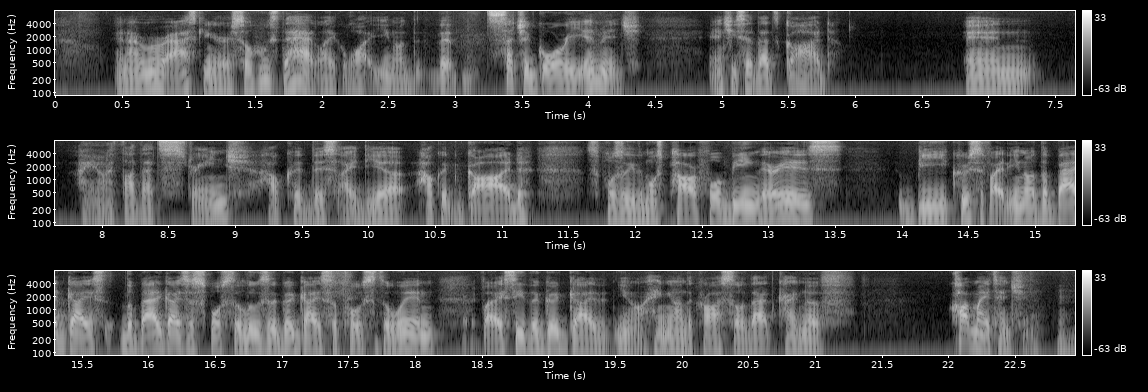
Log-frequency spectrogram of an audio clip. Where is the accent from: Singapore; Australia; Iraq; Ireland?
Singapore; born there; also born or lived in Indonesia; So I was born in Singapore. We moved to Indonesia.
